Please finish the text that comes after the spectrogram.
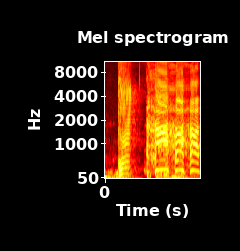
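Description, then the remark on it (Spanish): A series of loud, wet, flapping fart-like noises made by squeezing an armpit: one long blurt, a pause, then three or four quicker rhythmic pumps. “No puedo creer que le pasé el micro, güey, nada más para que hiciera esa Lo hizo con el sobaco, eh.”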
